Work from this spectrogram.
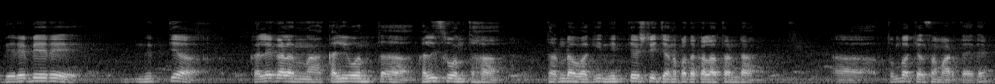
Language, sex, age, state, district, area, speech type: Kannada, male, 45-60, Karnataka, Udupi, rural, spontaneous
